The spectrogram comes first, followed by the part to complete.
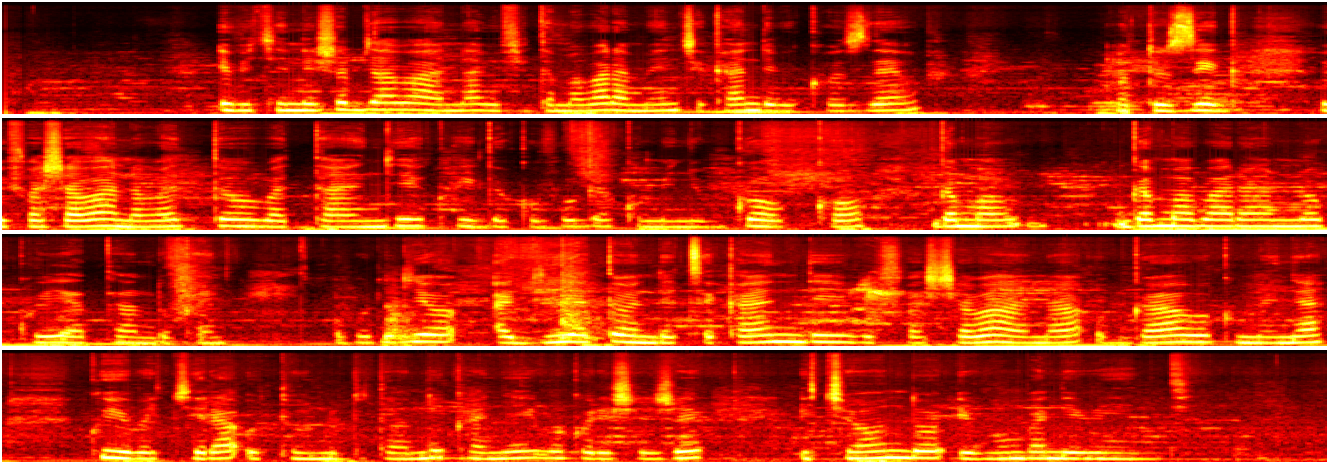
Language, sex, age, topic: Kinyarwanda, female, 18-24, education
